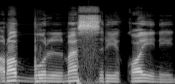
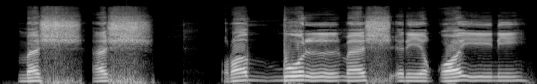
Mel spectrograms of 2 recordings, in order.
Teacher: sifat yang terkandung di dalam huruf shin, yaitu menyebarnya suara. Sehingga jangan dibaca Rabbul masriqaini, jangan dengan huruf sin, tapi dia huruf shin. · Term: tafasyi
